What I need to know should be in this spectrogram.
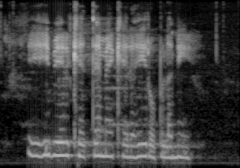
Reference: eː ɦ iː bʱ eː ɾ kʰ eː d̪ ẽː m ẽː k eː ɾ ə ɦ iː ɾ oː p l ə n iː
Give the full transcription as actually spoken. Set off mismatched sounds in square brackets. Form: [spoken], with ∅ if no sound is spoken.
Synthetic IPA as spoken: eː ɦ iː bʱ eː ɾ kʰ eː [t̪] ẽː m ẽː [kʰ] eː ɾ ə ɦ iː ɾ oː p l ə n iː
